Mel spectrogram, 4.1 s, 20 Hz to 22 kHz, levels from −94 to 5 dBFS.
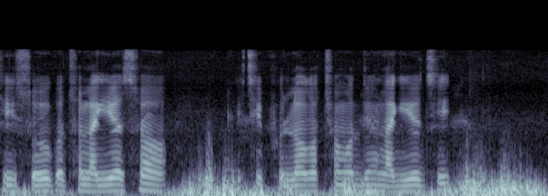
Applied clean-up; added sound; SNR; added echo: none; none; none; none.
